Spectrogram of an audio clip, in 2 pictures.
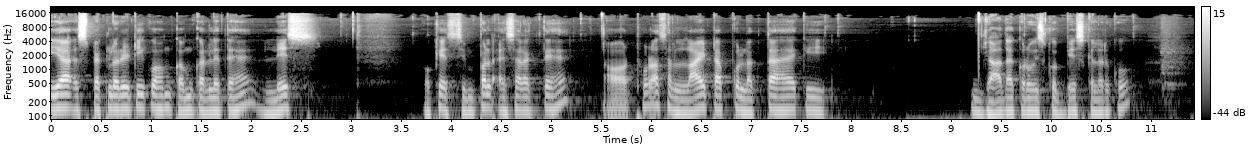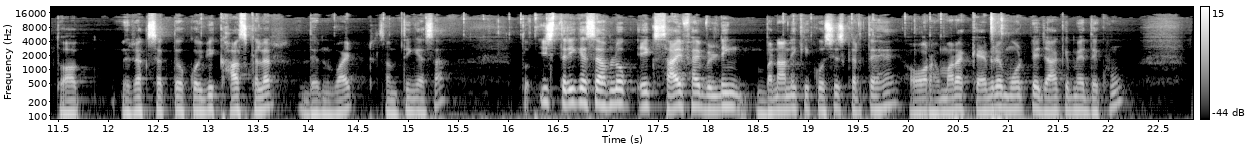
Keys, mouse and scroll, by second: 0.2-3.3 drag, 3.7-4.5 middle drag, 4.5-5.0 scroll up 2, 5.0-6.3 shift+middle drag, 6.3-7.0 scroll up 3, 7.8 click, 9.8 click, 15.3 middle click, 15.8 scroll down 1, 16.1-16.5 shift+middle drag, 16.5 drag, 16.7 scroll up 1, 17.0-21.0 middle drag, 21.0 KP_0.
